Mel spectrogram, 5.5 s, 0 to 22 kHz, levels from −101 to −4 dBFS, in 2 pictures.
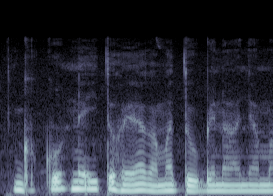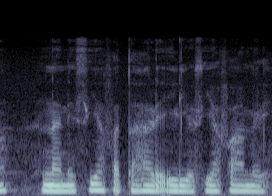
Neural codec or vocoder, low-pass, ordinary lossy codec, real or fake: none; 9.9 kHz; AAC, 64 kbps; real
